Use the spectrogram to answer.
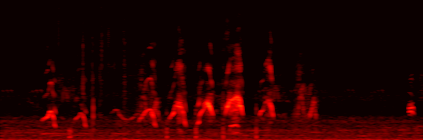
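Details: Osprey at a treetop nest near Charlo, Montana, where a breeding pair is nesting: a series of high, short, rising-then-falling whistled chirps, irregular, some paired, over faint background hiss.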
